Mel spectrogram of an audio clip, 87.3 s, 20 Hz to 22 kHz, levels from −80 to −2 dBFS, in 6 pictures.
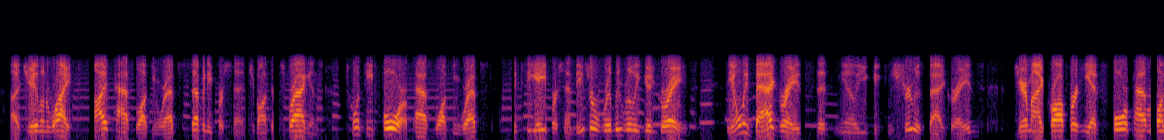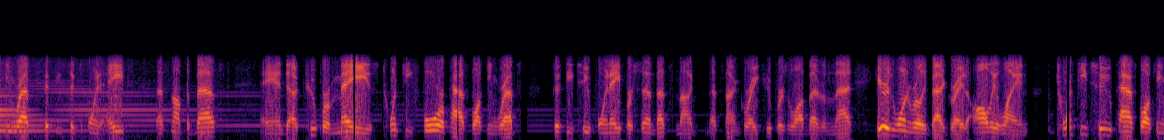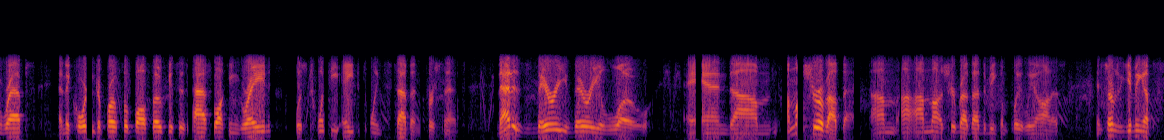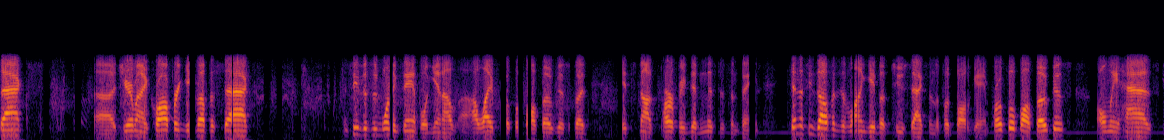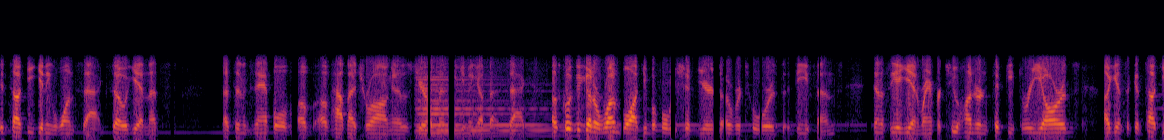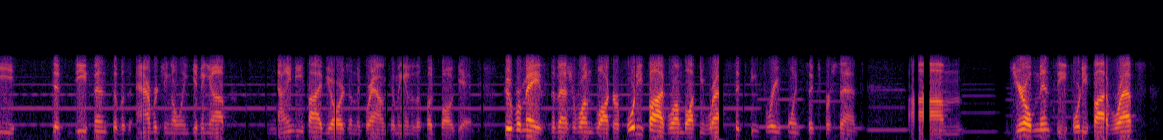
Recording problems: phone-call audio; poor line; nothing above 4 kHz
background music; noticeable; throughout; 20 dB below the speech
choppy; occasionally; 4% of the speech affected

